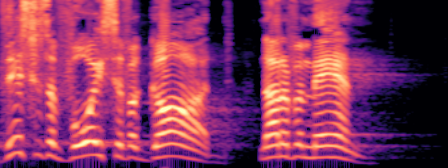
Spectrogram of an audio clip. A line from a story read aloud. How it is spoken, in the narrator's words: They shouted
